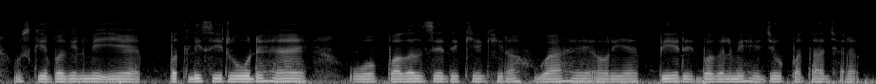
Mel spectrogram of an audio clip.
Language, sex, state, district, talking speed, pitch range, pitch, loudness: Bajjika, male, Bihar, Vaishali, 170 wpm, 125-135 Hz, 130 Hz, -25 LUFS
